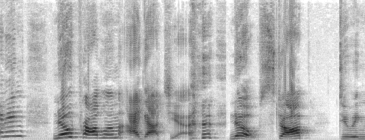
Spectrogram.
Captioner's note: chuckles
